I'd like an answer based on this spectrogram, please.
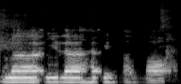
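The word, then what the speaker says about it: لا إله إلا الله: ditanyakan oleh masyarakat, loh, bacanya la ilaha illallahnya itu panjang atau pendek? Baca la ilaha illallahnya itu, la-nya itu la ilaha illallah atau la ilaha illallah. La-nya panjang.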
